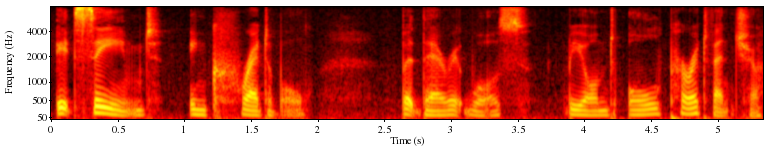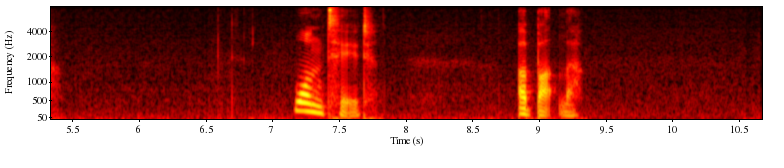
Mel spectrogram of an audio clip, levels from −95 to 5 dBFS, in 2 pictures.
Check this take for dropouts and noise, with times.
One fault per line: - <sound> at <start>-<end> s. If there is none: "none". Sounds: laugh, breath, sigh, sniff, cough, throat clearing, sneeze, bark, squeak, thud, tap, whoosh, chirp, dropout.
none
